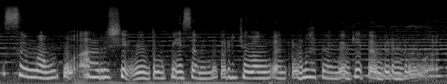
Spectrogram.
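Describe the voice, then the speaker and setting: Casting: young soap-opera wife, sorrowful yet resolute, high creaky voice, violin music underneath. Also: female voice, fairly even intonation, normal speed, warm tone. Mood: tearful resolve. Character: sorrowful young wife determined to save her marriage. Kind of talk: television soap opera acting.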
